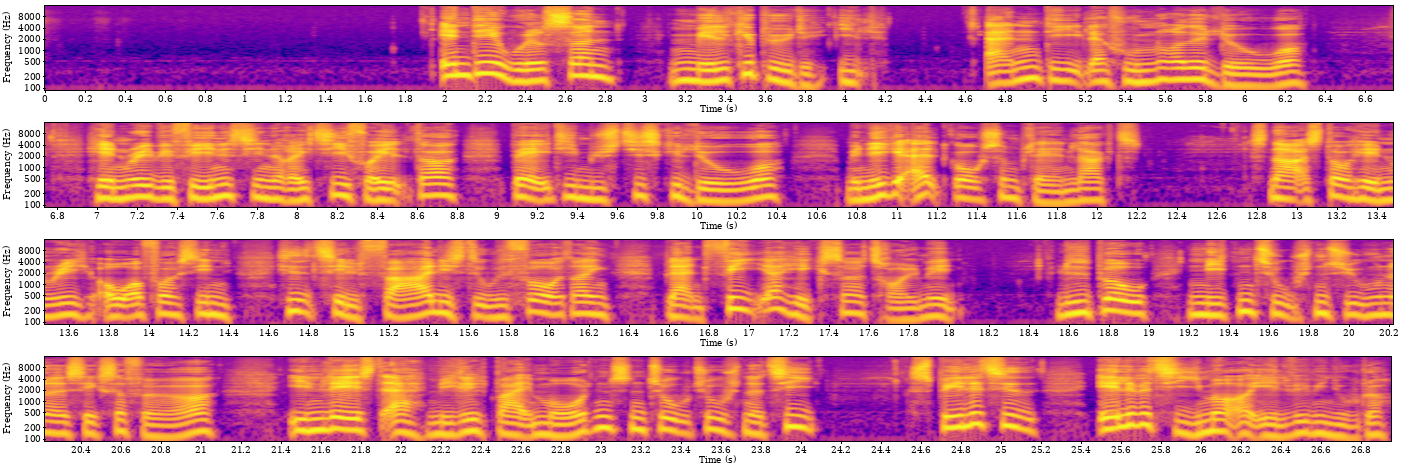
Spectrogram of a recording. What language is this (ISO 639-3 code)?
dan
